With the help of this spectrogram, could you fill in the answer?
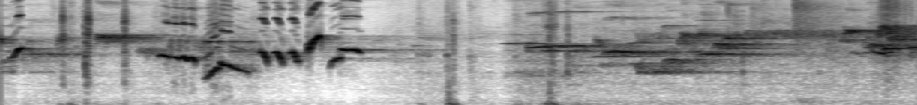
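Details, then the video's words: Old wild white-rumped shama singing many voices during a singing contest: squeaky rising and falling whistles with sharp clicks, a brief pause, then a run of layered stepped whistles and buzzy notes. "chòe lửa già rừng giọng chất. kích chòe lửa sổ nhiều giọng. chòe lửa căng lửa tạch đập đuôi liên tục"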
